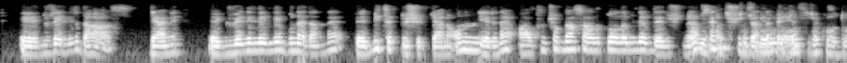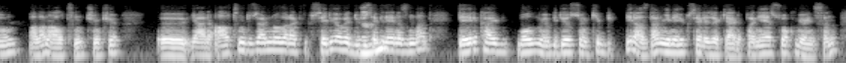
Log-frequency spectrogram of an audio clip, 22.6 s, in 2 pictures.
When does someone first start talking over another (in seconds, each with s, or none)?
9.2 s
